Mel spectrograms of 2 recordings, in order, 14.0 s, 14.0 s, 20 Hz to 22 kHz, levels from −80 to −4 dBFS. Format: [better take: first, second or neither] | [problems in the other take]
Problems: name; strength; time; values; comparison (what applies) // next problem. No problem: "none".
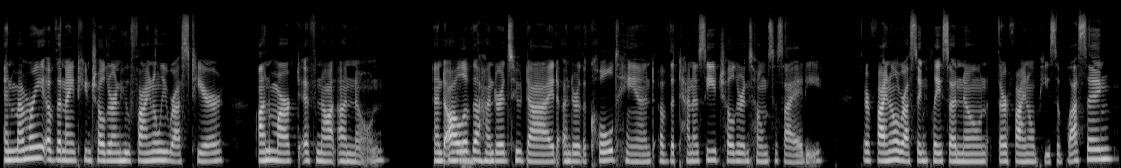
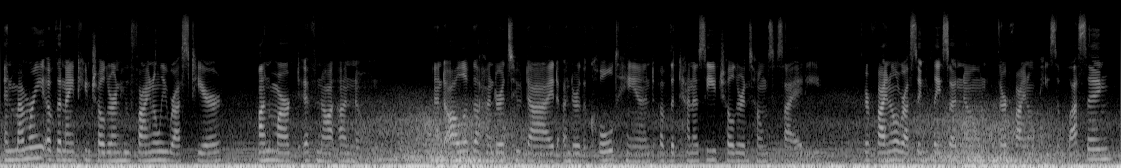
first | low rumble; loud; throughout; 4 dB below the speech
